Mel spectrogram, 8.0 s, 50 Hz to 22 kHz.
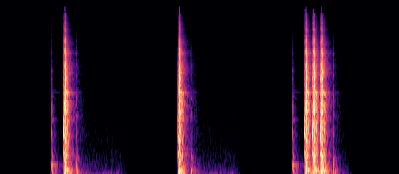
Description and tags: Mechanism Stuck
A mechanism is stuck in a film or game. You just have to crank it harder!
Recorded with Zoom H2. Edited with Audacity.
